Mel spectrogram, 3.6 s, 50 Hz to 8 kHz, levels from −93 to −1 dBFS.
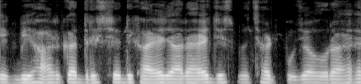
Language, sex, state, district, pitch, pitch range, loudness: Hindi, male, Chandigarh, Chandigarh, 120 Hz, 115-120 Hz, -18 LUFS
